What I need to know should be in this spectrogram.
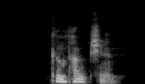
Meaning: A pricking of conscience or a feeling of regret, especially one which is slight or fleeting
- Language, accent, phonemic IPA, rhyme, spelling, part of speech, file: English, Australia, /kəmˈpʌŋk.ʃən/, -ʌŋkʃən, compunction, noun, En-au-compunction.ogg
